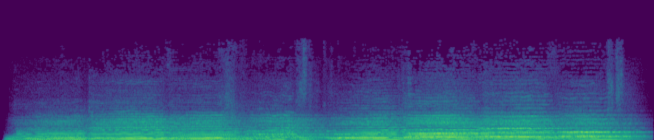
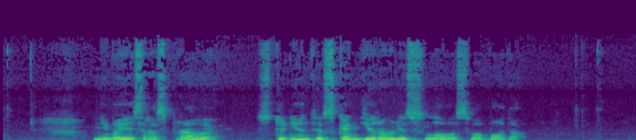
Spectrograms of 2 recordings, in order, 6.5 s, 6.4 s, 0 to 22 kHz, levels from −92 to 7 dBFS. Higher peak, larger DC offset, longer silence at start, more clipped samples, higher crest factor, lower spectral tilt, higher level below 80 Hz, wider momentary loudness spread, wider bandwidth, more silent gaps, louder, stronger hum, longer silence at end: about the same, -4 dBFS vs -4 dBFS; neither; second, 0.05 s vs 0.65 s; neither; about the same, 14 dB vs 16 dB; about the same, -6.5 dB/octave vs -7.5 dB/octave; about the same, -56 dBFS vs -56 dBFS; about the same, 10 LU vs 12 LU; second, 12.5 kHz vs 16 kHz; neither; about the same, -19 LUFS vs -19 LUFS; neither; second, 0.05 s vs 1.2 s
